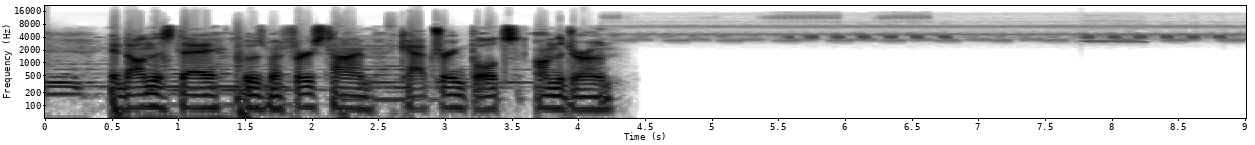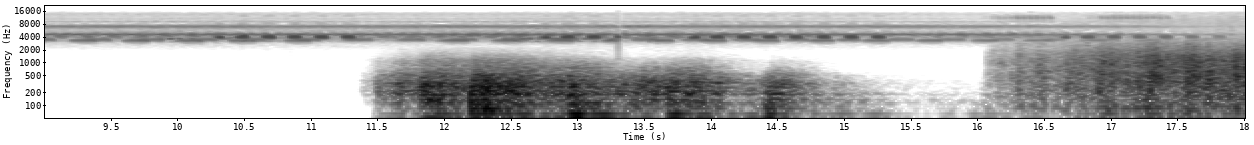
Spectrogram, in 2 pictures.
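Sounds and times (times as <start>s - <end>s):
crickets chirping: 4.2s - 18.0s
thunder rumbling: 11.5s - 15.2s, 16.1s - 18.0s.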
